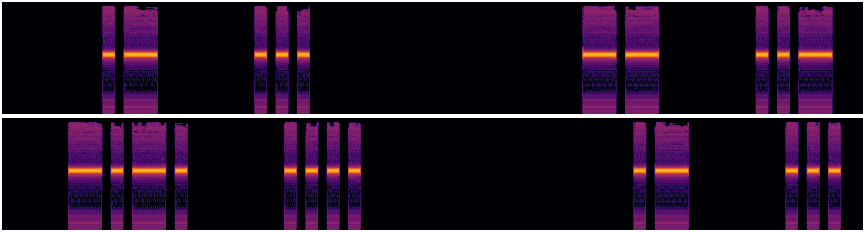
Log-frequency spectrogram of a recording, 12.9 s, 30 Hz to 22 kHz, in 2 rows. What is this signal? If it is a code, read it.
Morse code, heard as a keyed tone, about 15 wpm, spaced as for 8 wpm, 1000 Hz. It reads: AS MUCH AS
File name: qotdfiles / 8wpm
